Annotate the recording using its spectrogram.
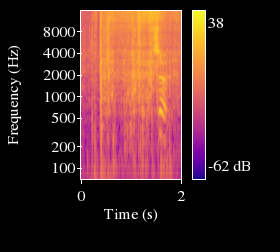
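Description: Cardboard box and packaging being handled as a Lego set is unpacked: a run of rustles and knocks over the first second and a half.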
